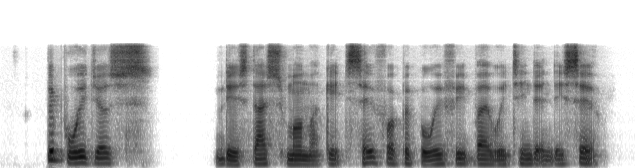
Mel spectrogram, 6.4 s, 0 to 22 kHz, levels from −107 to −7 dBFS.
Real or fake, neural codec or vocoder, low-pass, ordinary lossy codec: fake; codec, 16 kHz, 0.8 kbps, ZipCodec; 7.2 kHz; none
